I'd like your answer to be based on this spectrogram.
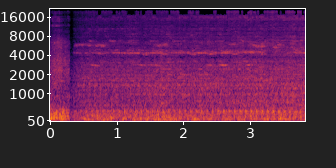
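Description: Train wheels rolling steadily on rails with a constant low rumble and faint high squeal, heard from inside a carriage on a passenger train journey toward Kayamkulam in Kerala, loud and unbroken after a brief dip at the start.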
